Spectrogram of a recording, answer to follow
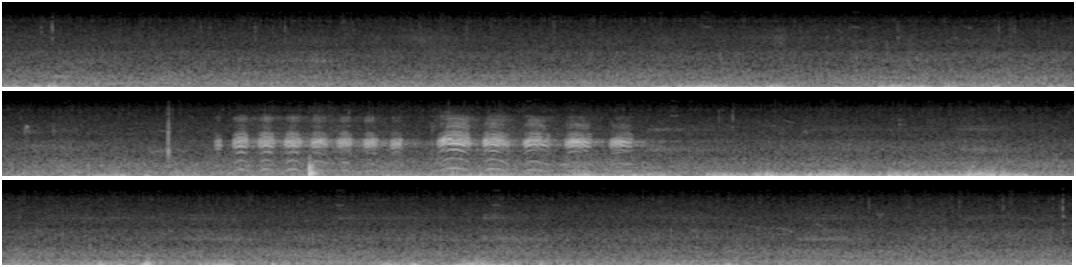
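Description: A waterbird calling in two quick runs of rapidly repeated notes about halfway through, over an uneven low rumble.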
